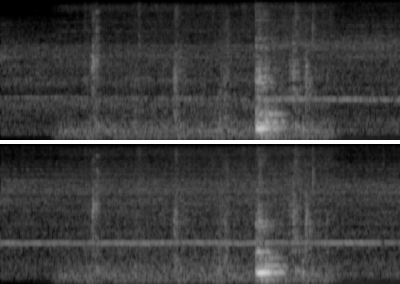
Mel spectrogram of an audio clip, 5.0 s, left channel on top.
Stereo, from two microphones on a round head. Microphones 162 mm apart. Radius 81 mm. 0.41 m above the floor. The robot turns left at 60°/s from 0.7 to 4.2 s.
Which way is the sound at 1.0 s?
65° left (ahead or behind).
